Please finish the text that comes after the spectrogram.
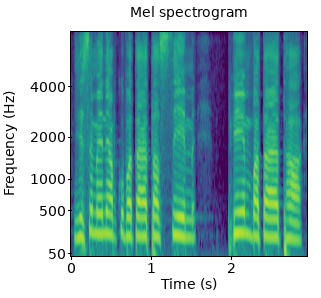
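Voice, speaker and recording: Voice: mid-range voice, steady tone, normal speed, darkish tone, smooth, no echo, clean studio sound. A teacher giving an online English reading lesson, spelling words letter by letter and patiently quizzing the viewers. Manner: patient, repetitive, addresses viewers as friends. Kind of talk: Hindi-language English phonics lesson.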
